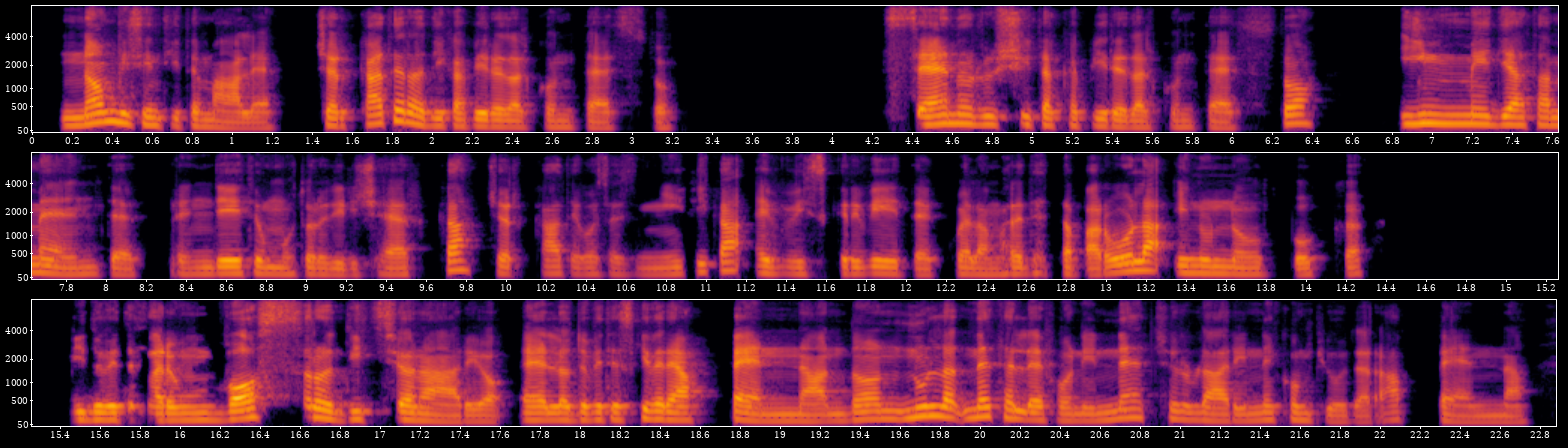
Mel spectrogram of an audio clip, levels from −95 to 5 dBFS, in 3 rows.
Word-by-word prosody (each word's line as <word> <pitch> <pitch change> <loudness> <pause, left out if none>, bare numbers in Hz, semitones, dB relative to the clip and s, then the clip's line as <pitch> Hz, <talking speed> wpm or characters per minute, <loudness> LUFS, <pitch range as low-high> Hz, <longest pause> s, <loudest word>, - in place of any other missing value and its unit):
non 160 +9 +5
vi 180 - +3
sentite 130 -4 -3
male, 95 -3 -3
cercatela 155 +8 +3
di 125 -1 -2
capire 115 -1 +1
dal 105 -3 0
contesto. 95 -3 -8 1.1
Se 145 +1 +7
non 165 -1 +1
riuscite 145 -1 -2
a 130 - +1
capire 125 -3 -2
dal 105 -3 -2
contesto, 115 - -4 0.3
immediatamente 140 - 0
prendete 115 +2 0
un 115 - -1
motore 105 0 -6
di 100 - -5
ricerca, 105 - -3
cercate 115 -8 -6
cosa 105 0 -11
significa 110 +10 -4
e 120 -1 -2
vi 110 -1 -9
scrivete 110 -2 -4
quella 105 -2 -4
maledetta 110 +5 -5
parola 135 +11 +4
in 125 -1 -1
un 120 -1 0
notebook. 105 -2 -7 1.1
Vi 130 - 0
dovete 125 0 +3
fare 120 -1 +3
un 120 +1 0
vostro 155 +5 +6
dizionario 115 -7 0
e 125 0 +4
lo 125 0 +3
dovete 130 0 0
scrivere 135 +1 +3
a 125 0 +2
penna. 110 -4 +4
Non 135 +5 -1
nulla, 175 +2 +4
né 170 +4 +2
telefoni, 125 -8 -1
né 155 +7 -2
cellulari, 115 -7 -3
né 125 +3 -5
computer, 115 -7 -7
a 130 +1 -6
penna. 95 -2 -7
120 Hz, 145 wpm, -24 LUFS, 105-140 Hz, 1.1 s, Se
